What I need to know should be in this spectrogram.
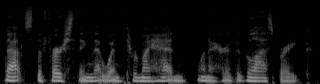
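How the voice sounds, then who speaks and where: An actress voicing a frightened, guarded young woman who speaks in a measured, weary confessional manner in a video game. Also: lowish voice, little pitch movement, vocal fry, a little mellow, breathy edge, no room sound, heavily acted.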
